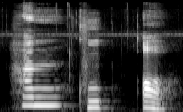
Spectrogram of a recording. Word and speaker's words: 한국어: 그런데 국어, 이 부분을 발음하기가 좀 딱딱하고 불편해요. 그래서 받침이 있는 글자 뒤에 모음으로 시작하는 글자가 오면 받침이 이응 자리로 이동해서 발음이 됩니다. 한국어가 돼요.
